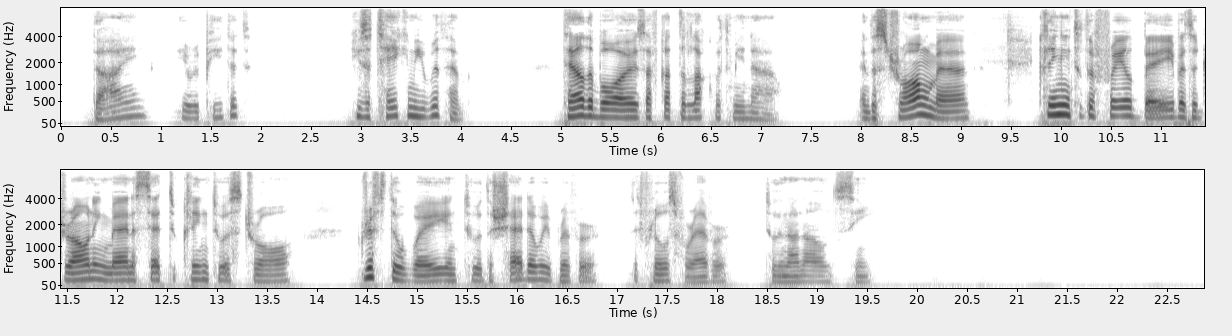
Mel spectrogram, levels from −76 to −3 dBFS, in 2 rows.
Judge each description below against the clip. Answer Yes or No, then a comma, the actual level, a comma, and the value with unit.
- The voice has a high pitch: No, low, 135 Hz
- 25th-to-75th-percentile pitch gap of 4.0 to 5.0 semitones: Yes, average, 4.4 semitones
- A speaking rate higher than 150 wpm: No, slow, 135 wpm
